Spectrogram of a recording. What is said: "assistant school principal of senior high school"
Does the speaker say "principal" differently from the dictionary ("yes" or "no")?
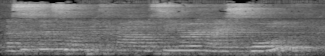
yes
